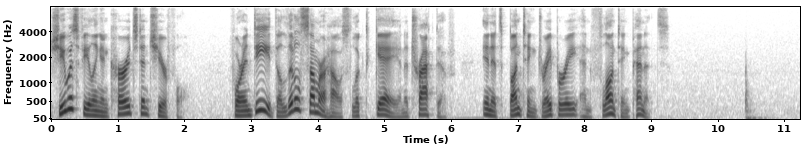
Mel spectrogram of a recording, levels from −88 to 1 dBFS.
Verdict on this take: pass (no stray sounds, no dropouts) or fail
fail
